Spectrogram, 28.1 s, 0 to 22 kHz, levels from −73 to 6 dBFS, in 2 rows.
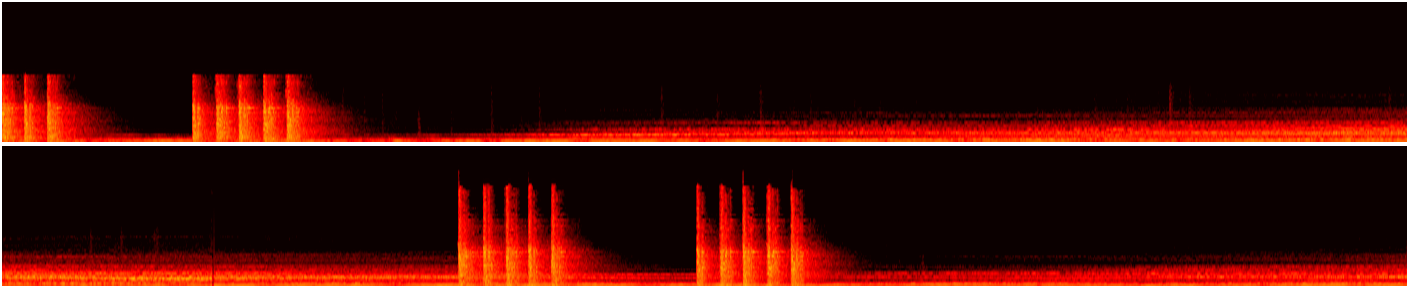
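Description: From the start to 16.18 s, the band stops near 10.5 kHz and a new noise floor sits about 35 dB under the signal. At 16.18 s a 20 ms gap marks the change. The cause is likely an input switched to a poorer device. Loudness barely shifts.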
